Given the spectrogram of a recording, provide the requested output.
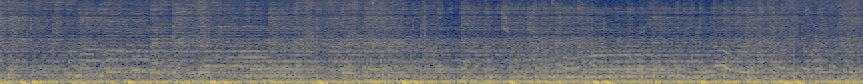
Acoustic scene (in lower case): car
